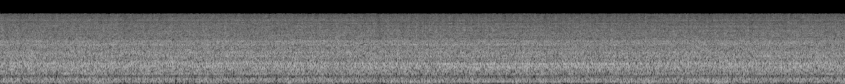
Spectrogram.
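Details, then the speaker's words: Mazda RX4 rotary idling steadily and evenly after start-up, earlier misfire gone, only the faintest tremble remaining; suspected clogged accelerator pump; smooth idle. "leave it running misfire gone bro"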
